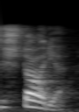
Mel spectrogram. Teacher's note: O I é um pouco mais fraco do que o A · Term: semivogal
